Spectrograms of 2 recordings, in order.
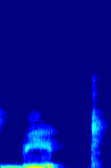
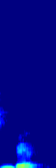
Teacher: first we have the two sounds considered to be the high front vowel sounds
